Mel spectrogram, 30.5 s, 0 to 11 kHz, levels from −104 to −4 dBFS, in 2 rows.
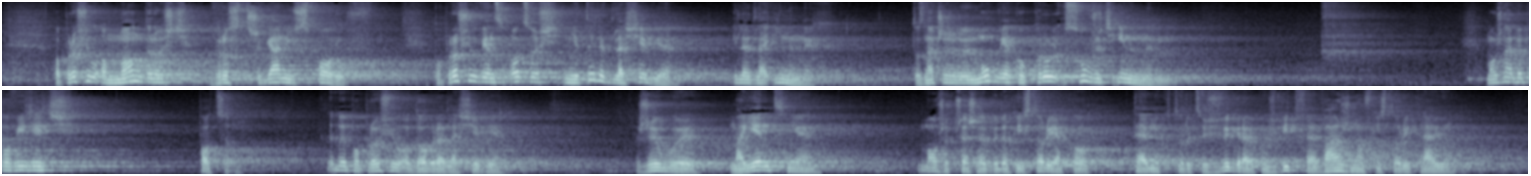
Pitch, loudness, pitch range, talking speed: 145 Hz, -30 LUFS, 115-165 Hz, 105 wpm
